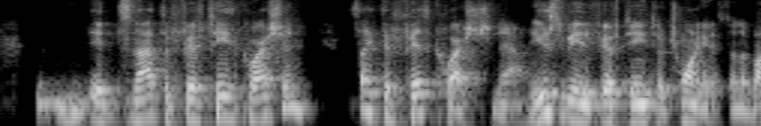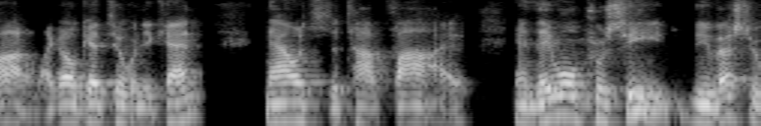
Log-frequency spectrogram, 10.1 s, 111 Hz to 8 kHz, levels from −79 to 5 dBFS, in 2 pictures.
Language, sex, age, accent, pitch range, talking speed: English, male, 50-69, American, 110-125 Hz, 240 wpm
